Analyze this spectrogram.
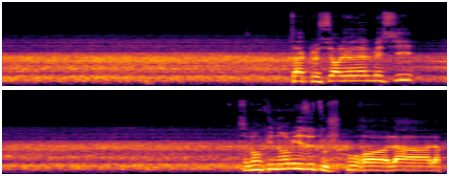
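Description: A stadium crowd roars through a television loudspeaker.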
